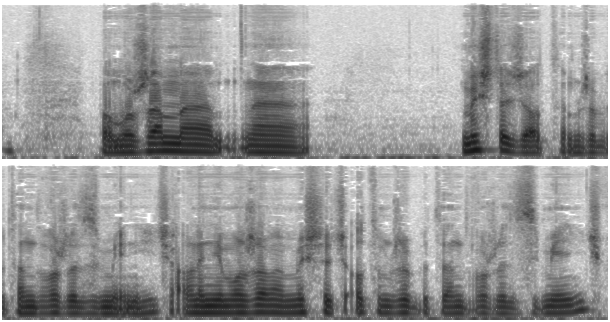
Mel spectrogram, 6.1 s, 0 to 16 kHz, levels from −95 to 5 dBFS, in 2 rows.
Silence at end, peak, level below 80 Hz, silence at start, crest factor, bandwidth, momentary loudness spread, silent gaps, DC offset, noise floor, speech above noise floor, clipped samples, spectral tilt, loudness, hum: 0 s; 0 dBFS; -42 dBFS; 0 s; 14 dB; 15.5 kHz; 8 LU; none; under 0.1%; -34 dBFS; 21 dB; 0.2%; -6 dB/octave; -13 LUFS; none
